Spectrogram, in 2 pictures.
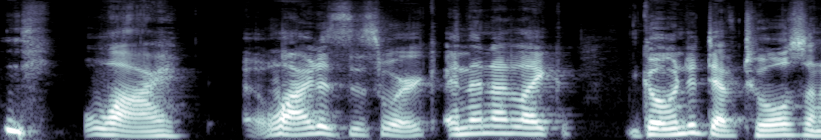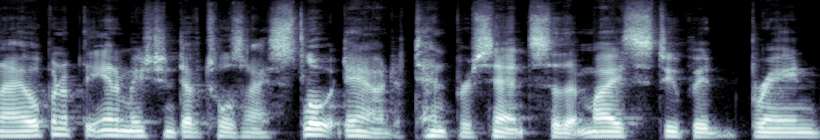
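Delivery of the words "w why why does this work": put-on astonished gasp, higher pitch. Retelling own reaction to a working fix: retelling own astonished gasp.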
